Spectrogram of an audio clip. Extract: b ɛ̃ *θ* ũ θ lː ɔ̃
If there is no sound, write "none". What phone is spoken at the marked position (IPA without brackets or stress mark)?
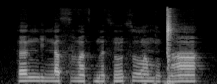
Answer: θ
